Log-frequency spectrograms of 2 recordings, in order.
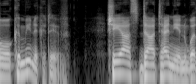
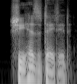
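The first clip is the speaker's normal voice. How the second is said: usual speaking voice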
